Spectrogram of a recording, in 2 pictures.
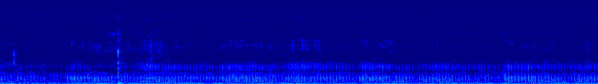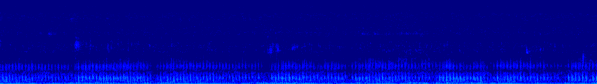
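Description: Kitten purring close up: a continuous low rumble "like a motorbike", with brief dips about once a second.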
